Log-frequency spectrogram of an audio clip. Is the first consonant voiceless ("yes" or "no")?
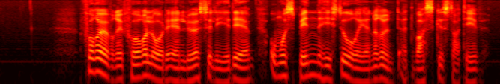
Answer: yes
